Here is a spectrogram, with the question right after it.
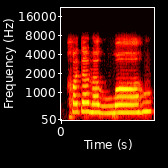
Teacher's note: اللہ کا لام ہم یہاں پہ پر ادا کریں گے، موٹا ادا کریں گے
